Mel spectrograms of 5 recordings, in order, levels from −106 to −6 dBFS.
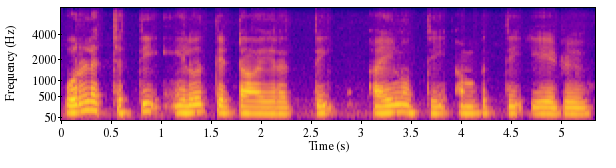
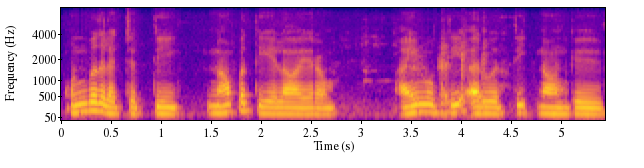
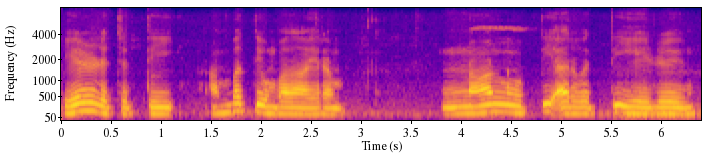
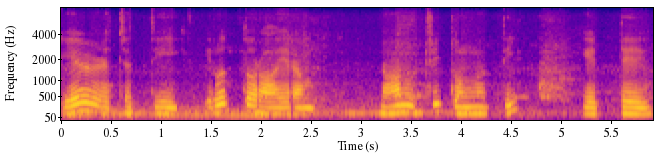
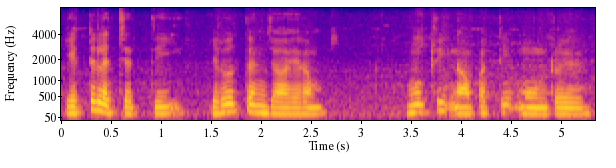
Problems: none marked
